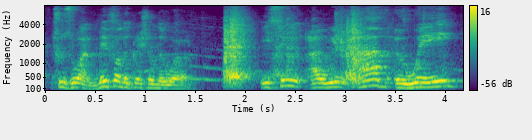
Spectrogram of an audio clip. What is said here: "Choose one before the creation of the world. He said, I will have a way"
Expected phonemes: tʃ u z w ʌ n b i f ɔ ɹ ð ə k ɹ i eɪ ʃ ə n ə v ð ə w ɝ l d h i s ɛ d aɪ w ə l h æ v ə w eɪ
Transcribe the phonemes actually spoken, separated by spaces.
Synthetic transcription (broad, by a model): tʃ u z w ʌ n b i f ɔ ɹ ð ə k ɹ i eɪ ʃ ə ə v ð ə w ɝ l d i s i aɪ w ə l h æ v ə w eɪ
